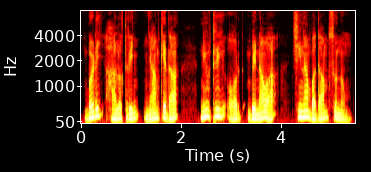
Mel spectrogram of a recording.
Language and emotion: Santali, neutral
